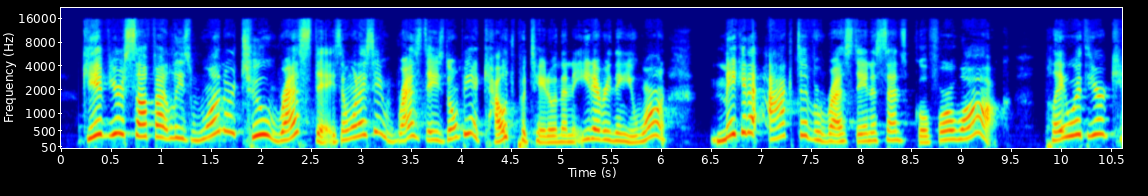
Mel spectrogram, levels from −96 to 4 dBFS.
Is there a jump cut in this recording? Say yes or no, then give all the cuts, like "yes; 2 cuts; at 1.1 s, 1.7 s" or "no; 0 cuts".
no; 0 cuts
